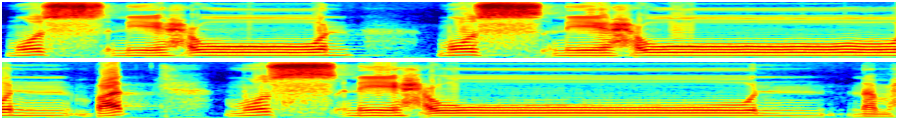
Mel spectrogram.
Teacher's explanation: Maka panjang untuk hu sendiri, sebelum matikan nunnya kita boleh memanjangkan 2 harokat, boleh 4 harokat, boleh pula 6 harokat. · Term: mad arid disukun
